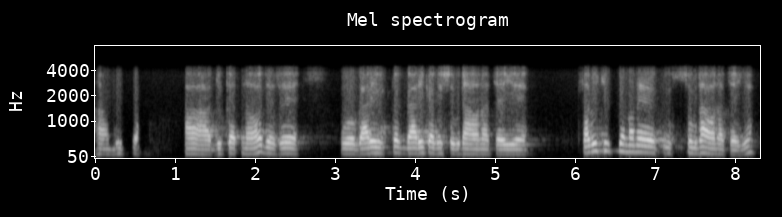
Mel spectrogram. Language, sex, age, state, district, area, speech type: Hindi, male, 30-45, Bihar, Samastipur, urban, conversation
